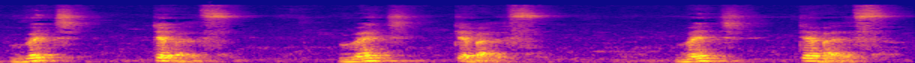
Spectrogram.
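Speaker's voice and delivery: वेजिटेबल्स split slowly as vech... tebals; slow correct pronunciation. Shown as a demonstration. Teacher drilling learners on the word, slow syllable-split demonstration. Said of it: "ऐसे बोलेंगे".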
